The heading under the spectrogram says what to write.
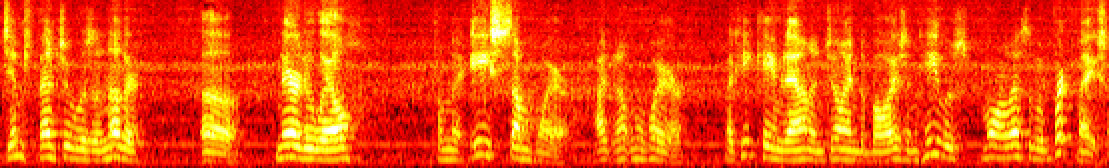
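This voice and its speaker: A woman at a fairly low pitch and moderate pace, with lively intonation, long, frequent pauses, and noticeable background noise. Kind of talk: interview answer. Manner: reminiscing, conversational.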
